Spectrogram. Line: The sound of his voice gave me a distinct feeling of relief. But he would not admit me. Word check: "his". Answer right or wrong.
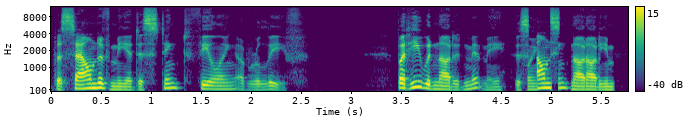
wrong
